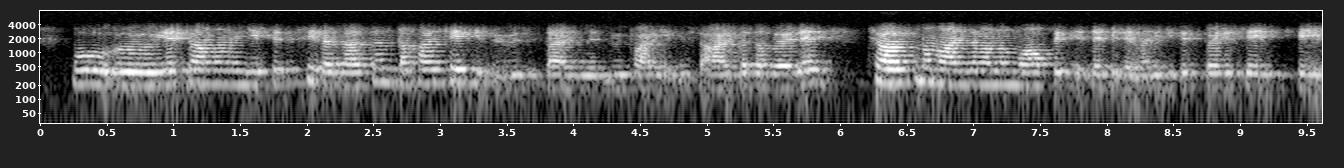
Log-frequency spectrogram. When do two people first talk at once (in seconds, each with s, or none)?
none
